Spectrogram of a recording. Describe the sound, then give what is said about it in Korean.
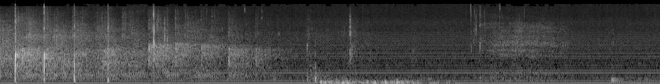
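A church audience applauds to thank the military veterans among its members, many hands clapping in a dense, scattered patter that thins out toward the end, with a steady low electrical hum running underneath throughout. “또 일어나세요 그러면 좀 쑥스러우니까 그냥 박수로 한번 고맙습니다 하는 그런 표시를 하겠습니다.”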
